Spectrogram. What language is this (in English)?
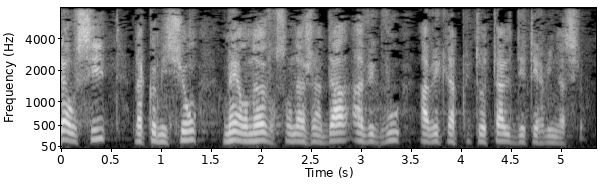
French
